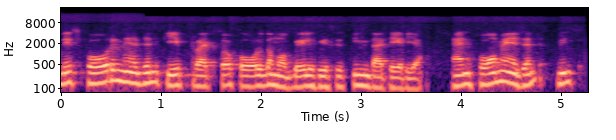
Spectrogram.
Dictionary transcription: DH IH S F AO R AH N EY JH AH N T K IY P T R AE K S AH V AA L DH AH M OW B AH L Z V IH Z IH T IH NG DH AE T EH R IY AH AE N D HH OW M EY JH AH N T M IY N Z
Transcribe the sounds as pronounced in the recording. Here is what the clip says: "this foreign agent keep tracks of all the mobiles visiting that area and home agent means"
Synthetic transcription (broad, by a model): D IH S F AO R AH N EY JH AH N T K IY P T R AE K S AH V AA L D AH M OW B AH L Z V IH S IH S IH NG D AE T EH R IY AH AE N D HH OW M EY JH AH N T M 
